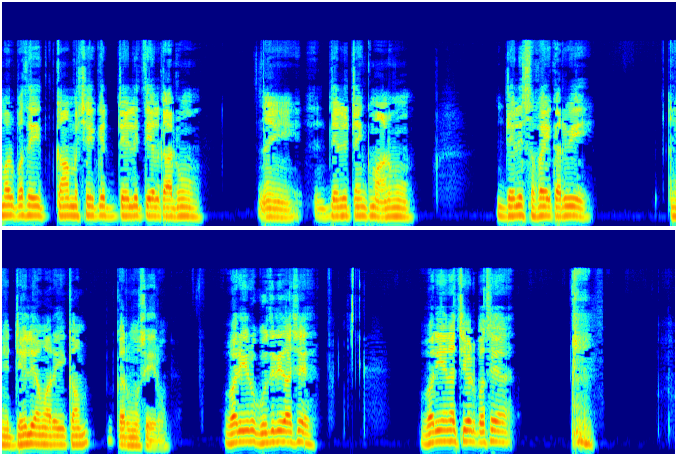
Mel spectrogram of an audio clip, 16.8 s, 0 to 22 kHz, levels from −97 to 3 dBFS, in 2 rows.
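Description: Speech throughout, likely passed through HE-AAC compression at heavy damage, pointing to about 16 kbps: rebuilt treble stops near 11.8 kHz, and sibilants sound gritty, metallic or lispy.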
